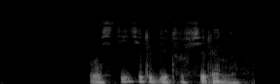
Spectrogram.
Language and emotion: Russian, neutral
